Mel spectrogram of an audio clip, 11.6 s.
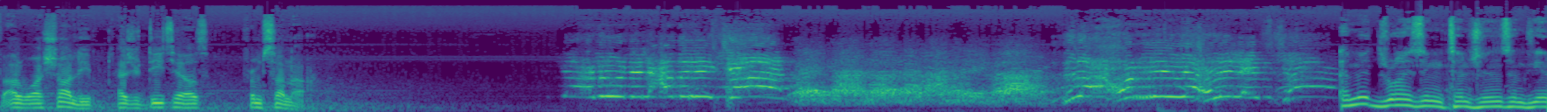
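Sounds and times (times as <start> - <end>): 
speech: 0.0 - 2.5, 10.1 - 11.5
protest crowd chanting in the streets: 5.1 - 10.0.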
